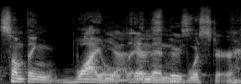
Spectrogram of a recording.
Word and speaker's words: Worcester: something wild and then Worcester 14 letters in the name and you pronounce two of them uh Worcester because we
